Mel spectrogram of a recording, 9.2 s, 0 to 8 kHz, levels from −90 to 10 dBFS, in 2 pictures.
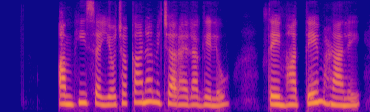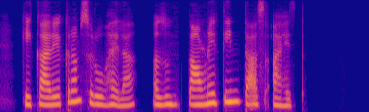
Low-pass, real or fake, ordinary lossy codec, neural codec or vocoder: none; fake; none; codec, 16 kHz, 0.8 kbps, ZipCodec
